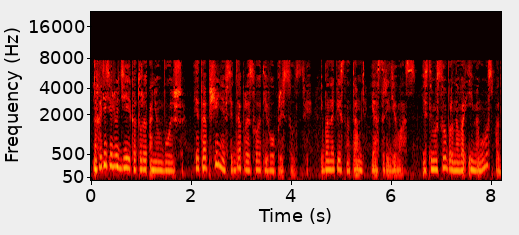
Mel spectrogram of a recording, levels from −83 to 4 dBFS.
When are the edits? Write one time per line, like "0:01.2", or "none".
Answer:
0:01.1
0:05.5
